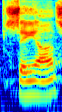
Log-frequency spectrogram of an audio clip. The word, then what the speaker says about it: Seance: please more eights okay Seance but it's pronounced like Beyonce you speak on that for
